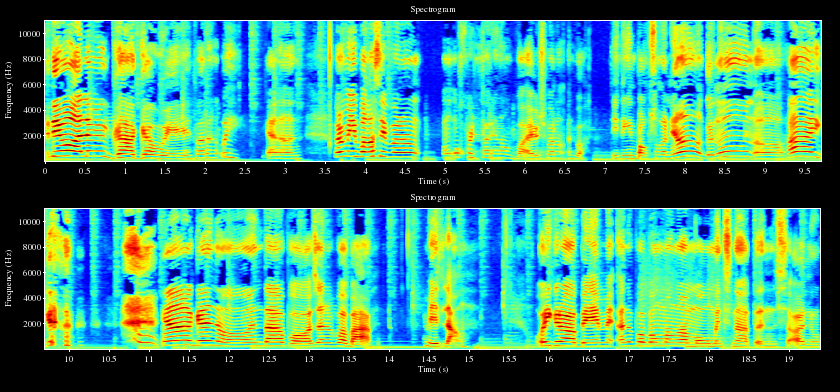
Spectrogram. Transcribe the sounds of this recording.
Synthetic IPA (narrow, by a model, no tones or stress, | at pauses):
hɪnd̪imʊaʔɐlamjʊŋɡaːɡɐwɪnpaːɾɐŋʔoj | ɡ̥ɐno̞n | paːɾɐmɐjʔɪbakɐsɛpaːɾɐŋɐŋʔokwɛɹd̪̚pɐɾɛnɐŋvajbspaːɾɐŋʔɐnobɐt̪it̪ɪŋɪnbɐko̞sɐkɐɲaɡɐno̞nʔoɦajɡɐ | ŋaɡɐnont̪aːpo̞sʔɐnopɐbɐ | mɛʔɪt̪lɐ̰ŋ | ʔojɡɾaːbɛmɛʔɐnopɐbɐŋmɐŋamowmɛnt̪snaːt̪ɛnsɐ̰ʔɐno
